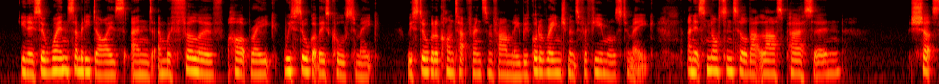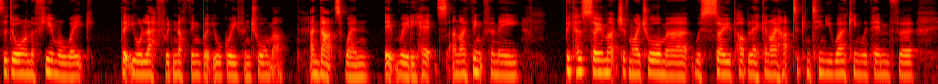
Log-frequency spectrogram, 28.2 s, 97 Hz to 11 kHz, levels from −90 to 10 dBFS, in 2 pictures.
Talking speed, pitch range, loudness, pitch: 185 wpm, 165-190 Hz, -32 LUFS, 175 Hz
